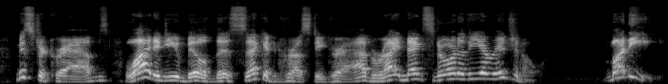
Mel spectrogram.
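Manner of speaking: put-on cartoon crab voice. Asked by another speaker to do the crab voice, the speaker performs it. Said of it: "Do the crab voice".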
